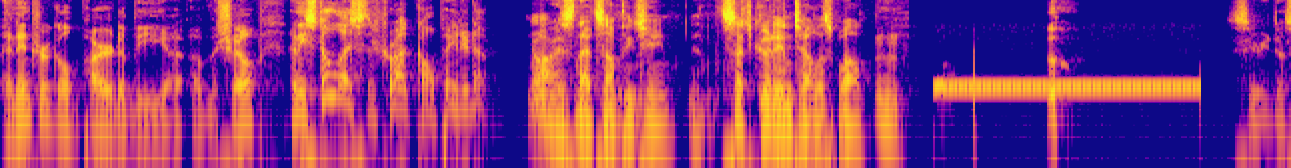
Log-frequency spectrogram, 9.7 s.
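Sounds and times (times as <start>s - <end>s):
speech: 0.0s - 6.9s, 7.8s - 8.1s, 9.2s - 9.6s
steady telephone dial tone: 7.0s - 9.0s.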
